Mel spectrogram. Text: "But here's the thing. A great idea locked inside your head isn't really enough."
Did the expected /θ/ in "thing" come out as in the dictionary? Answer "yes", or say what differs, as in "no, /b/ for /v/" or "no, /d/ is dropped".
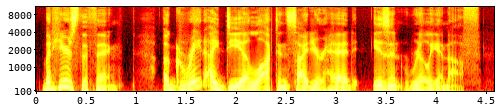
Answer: yes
